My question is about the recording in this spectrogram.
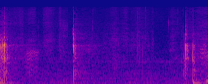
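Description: Hollow plastic rolling pin, filled with ice water, rolling pie dough thin on a pastry mat, with a few light knocks about a second apart.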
